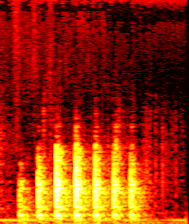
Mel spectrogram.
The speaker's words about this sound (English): Well, if there's no answer. Well, knock again, Mike.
